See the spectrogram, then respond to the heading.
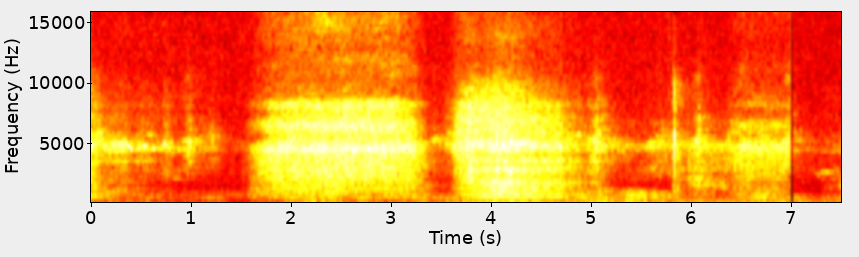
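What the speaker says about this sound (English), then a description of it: "Hold for 5 slow deep breaths" Slow, deep breaths drawn during a held yoga twist, soft and close: a quiet inhale, then longer breathy hisses that swell and fade over several seconds.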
